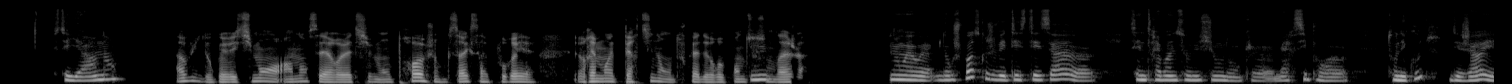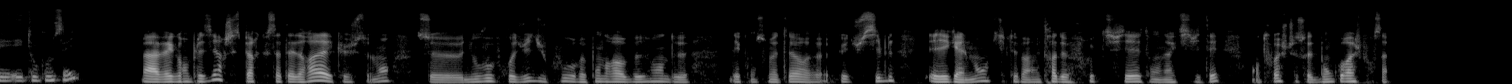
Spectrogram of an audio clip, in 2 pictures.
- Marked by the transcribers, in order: none
- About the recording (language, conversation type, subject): French, advice, Comment trouver un produit qui répond vraiment aux besoins de mes clients ?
